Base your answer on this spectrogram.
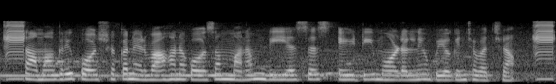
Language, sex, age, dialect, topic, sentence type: Telugu, female, 25-30, Utterandhra, agriculture, question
